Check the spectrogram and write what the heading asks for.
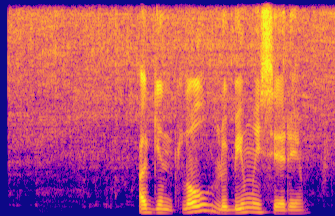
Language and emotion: Russian, neutral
